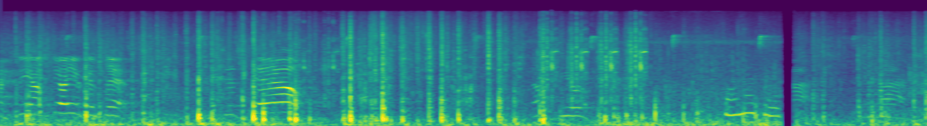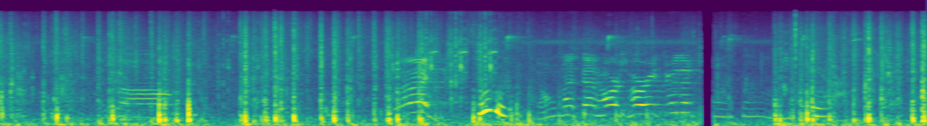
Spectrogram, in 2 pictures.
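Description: A horse's hooves clip-clop in a steady walking rhythm close by during a riding clinic, continuing under frequent talking and a few calls throughout.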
